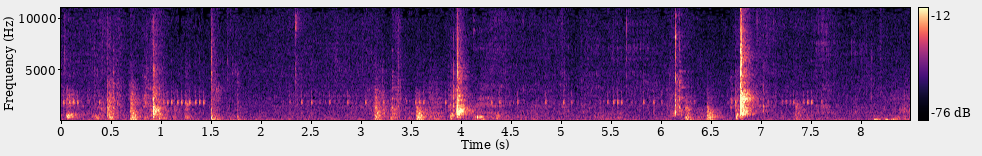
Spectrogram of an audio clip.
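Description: A hair straightener clicks and clacks as it closes on hair.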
